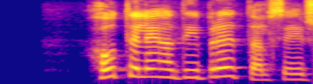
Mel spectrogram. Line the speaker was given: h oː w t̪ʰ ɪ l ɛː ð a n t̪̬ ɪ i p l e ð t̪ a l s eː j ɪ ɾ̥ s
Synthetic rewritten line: h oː w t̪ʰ ɪ l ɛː ɣ a n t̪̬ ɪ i p ɾ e ð t̪ a l s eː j ɪ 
